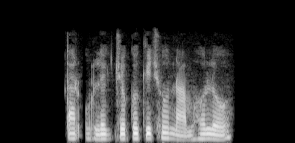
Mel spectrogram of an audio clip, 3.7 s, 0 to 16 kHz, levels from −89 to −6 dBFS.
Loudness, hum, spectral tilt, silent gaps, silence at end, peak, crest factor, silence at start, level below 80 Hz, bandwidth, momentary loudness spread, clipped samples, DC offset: -19 LUFS; none; -7.5 dB/octave; none; 0.8 s; -2 dBFS; 18 dB; 0.85 s; -58 dBFS; 7.2 kHz; 5 LU; under 0.1%; under 0.1%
